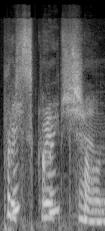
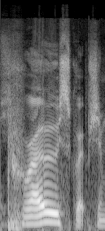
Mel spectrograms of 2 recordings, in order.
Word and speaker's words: prescription: mistake all the time prescription yeah do you know what that is Sy prescription prescrip no prescription but people say prescription or proscription which has a different meaning Al together very difficult for us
